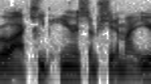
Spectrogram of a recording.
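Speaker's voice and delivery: ordinary talk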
